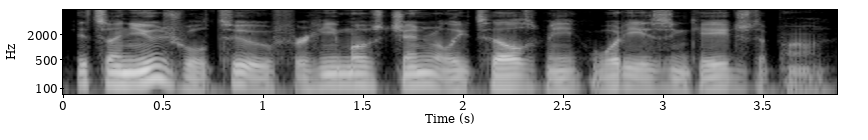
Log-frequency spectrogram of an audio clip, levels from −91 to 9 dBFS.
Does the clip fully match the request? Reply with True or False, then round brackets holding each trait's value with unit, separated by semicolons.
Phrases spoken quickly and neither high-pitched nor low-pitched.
False (215 wpm; 95 Hz)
